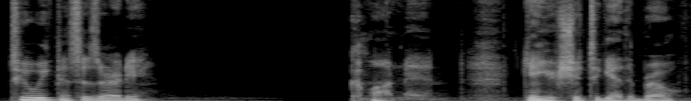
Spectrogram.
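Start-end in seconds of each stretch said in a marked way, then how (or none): 2.6-3.1 breathy under-the-breath scold; whisper. Real, not acted. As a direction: whisper it, exasperated. Scolding Biden under his breath.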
